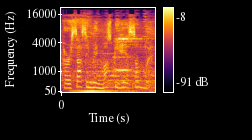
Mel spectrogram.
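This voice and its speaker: A woman's voice: mid-range voice, steady tone, fast talker, lightly acted. An actress playing a determined, grim assassin in a video game, speaking tersely and seriously as she works things out to herself. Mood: focused musing. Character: determined, grim female assassin hunting a killer. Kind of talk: dramatic video game acting. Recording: loud game music behind.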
